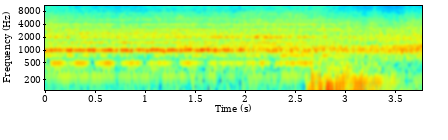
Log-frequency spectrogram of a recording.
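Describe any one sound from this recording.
Music plays loudly and ends abruptly.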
